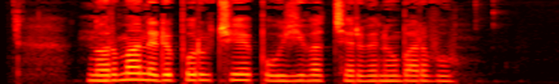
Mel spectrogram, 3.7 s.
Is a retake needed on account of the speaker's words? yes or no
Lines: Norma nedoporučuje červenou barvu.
yes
